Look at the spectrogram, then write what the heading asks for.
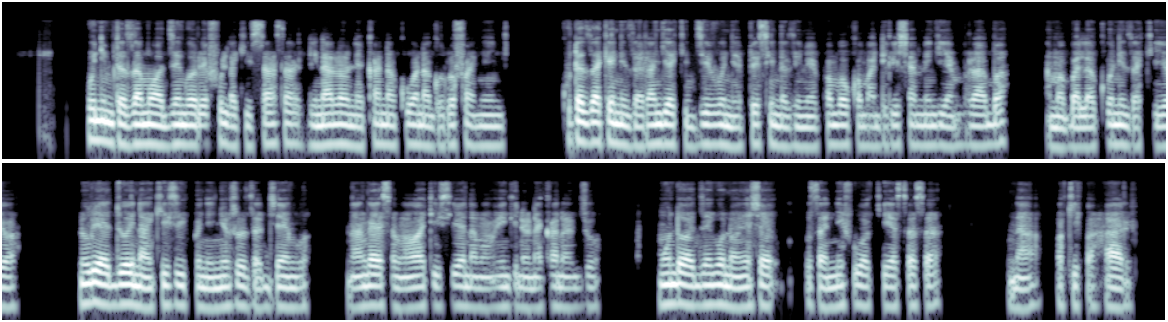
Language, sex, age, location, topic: Swahili, male, 18-24, Nairobi, finance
